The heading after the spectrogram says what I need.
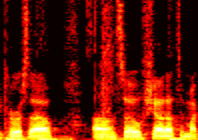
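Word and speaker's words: Curaçao: I want to apologize to one of our listeners that is in Curacao. That is how it's pronounced.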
